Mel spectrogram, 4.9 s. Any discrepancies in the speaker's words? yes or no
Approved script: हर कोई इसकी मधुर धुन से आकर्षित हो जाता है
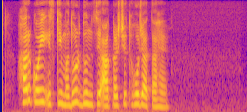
no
